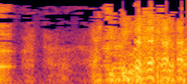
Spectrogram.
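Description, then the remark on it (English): After a moment of near quiet, a man leans into the microphone and lets out a loud, drawn-out burp that rumbles for about a second, deep and guttural with a raspy, croaking texture. “Leans into the mic when he knows he's going to burp, too.”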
